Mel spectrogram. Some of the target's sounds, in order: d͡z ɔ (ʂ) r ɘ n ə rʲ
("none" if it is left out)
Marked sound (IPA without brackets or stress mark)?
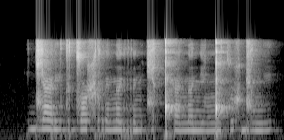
ʂ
